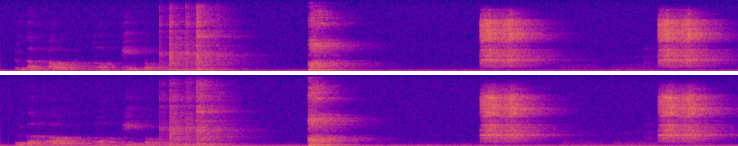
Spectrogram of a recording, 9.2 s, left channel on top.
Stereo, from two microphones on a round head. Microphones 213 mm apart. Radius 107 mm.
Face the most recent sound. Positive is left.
turn(degrees=30)  # may be behind; listen again after turning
